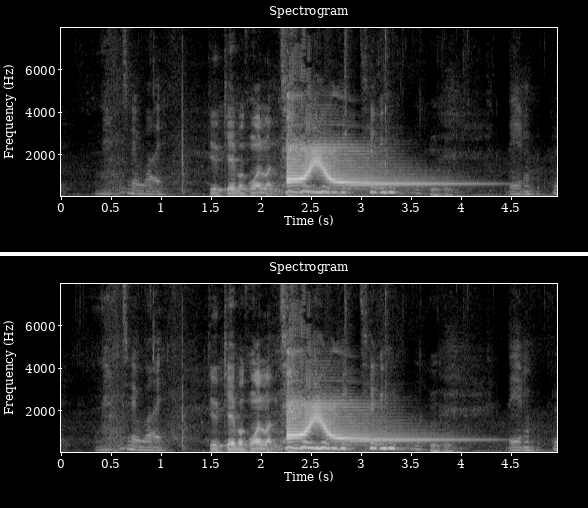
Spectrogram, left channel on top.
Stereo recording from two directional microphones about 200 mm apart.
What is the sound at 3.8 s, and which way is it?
Music, 15° right (ahead or behind).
